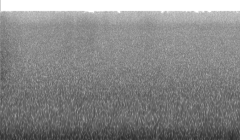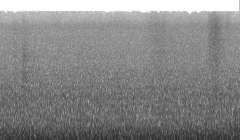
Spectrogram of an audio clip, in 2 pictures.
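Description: Steady hiss of classroom background noise with a low hum beneath it, no speech.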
